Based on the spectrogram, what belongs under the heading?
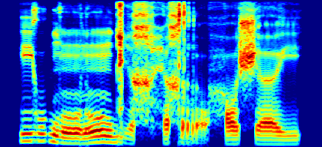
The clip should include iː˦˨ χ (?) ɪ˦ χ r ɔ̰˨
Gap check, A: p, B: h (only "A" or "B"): B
